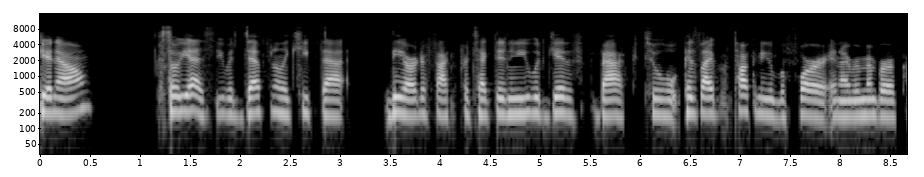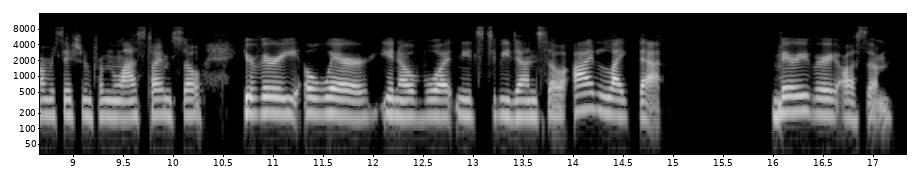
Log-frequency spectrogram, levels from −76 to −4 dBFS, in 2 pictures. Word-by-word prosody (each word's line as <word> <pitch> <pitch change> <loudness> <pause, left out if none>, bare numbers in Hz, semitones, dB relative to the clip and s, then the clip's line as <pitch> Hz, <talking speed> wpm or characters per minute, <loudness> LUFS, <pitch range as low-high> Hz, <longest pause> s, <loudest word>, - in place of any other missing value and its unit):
you 210 -2 +7
know, 200 +6 +3 0.7
so, 215 - +1
yes, 210 -3 +2
you 195 - -8
would 190 -2 -6
definitely 200 0 +1
keep 200 -2 -6
that 180 -1 +2 0.4
the 200 +2 +3
artifact 180 0 0
protected 185 0 -2
and 190 0 +1
you 200 - -1
would 195 -3 -3
give 195 0 0 0.2
back 180 -1 +3 0.2
to 180 -2 -4
'cause 200 0 -1
I've 195 -1 +5
been - - -18
talking 210 0 +2
to 195 - -3
you 185 -1 -2
before 170 +1 +1
and 170 +2 -3
I 170 - +3
remember 175 0 +1
a 170 - -2
conversation 180 -1 -3
from 175 +1 -3
the 175 - 0
last 170 +1 +1
time, 180 0 0
so, 180 +1 -1 0.4
you're 205 -1 +4
very 195 -1 +2
aware, 190 -3 +3
you 195 -2 0
know, 175 -1 +2
of 170 -1 -10
what 175 -1 +1
needs 180 -3 -5
to 185 - -9
be 180 -1 -2
done, 175 0 +1
so 160 - -1
I 230 +3 +4
like 190 -6 +2
that. 475 +2 +2 1.1
Very, 210 +1 +2
very 185 -2 0
awesome. 165 0 -3
185 Hz, 185 wpm, -23 LUFS, 175-200 Hz, 1.1 s, you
